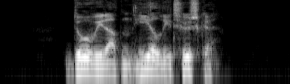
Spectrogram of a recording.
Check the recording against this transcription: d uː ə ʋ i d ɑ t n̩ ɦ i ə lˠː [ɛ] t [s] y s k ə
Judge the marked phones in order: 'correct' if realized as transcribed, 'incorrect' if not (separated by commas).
incorrect, incorrect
